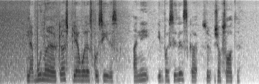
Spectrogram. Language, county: Lithuanian, Vilnius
